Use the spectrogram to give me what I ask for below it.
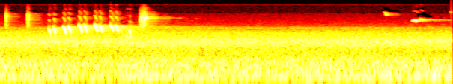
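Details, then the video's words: Common nightingale male, still without a female, singing in the evening: high ticks, then a fast stuttering run of repeated notes and a bright squeaky note, followed by quiet and one faint whistle near the end. "Наслаждаюсь вечерней песней соловья"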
